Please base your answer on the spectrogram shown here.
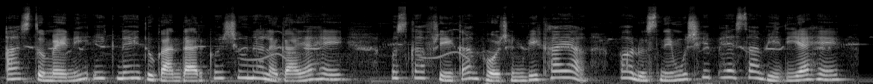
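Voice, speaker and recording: A woman voicing a greedy, scheming old mother-in-law bird in a cartoon story, loud, theatrical and bossy. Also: a little high, expressive, slow. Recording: light background music.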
